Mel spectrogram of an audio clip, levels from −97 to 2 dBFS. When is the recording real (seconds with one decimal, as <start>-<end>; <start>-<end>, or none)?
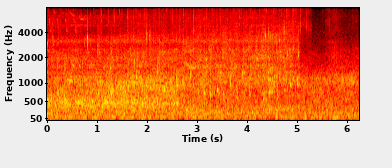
0.0-1.5; 4.0-4.5; 5.3-6.2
